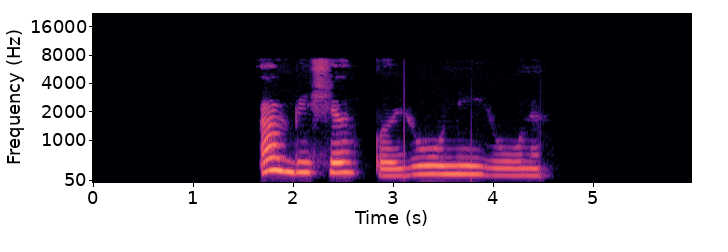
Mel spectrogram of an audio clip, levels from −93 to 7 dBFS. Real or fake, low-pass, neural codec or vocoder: real; 7.2 kHz; none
